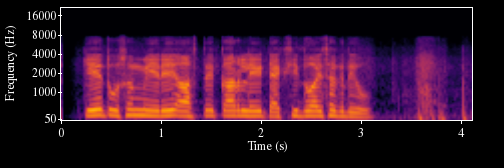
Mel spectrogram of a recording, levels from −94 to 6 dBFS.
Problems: background sounds at intervals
